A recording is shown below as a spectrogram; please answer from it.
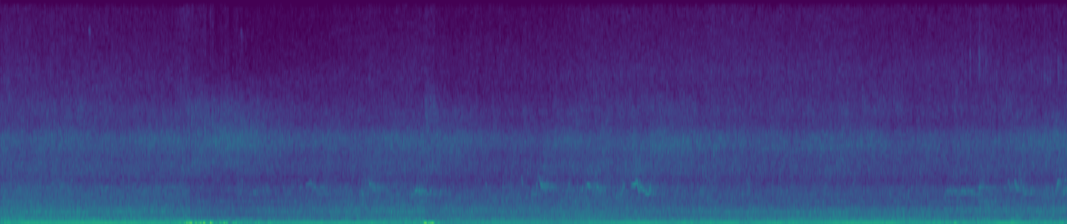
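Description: A steady low mechanical hum, with two brief thumps about two and four seconds in and a few faint high chirps.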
